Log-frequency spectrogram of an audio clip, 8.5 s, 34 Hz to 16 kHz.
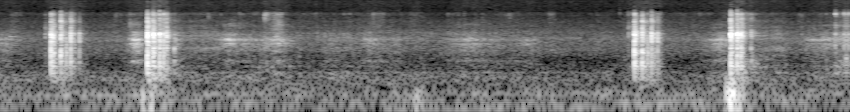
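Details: Kawasaki VN750 final drive: sharp metallic clinks in pairs over a quiet background, caused by dry rubber-to-metal contact in the rubber damper. Greasing the mating points fixed the noise.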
